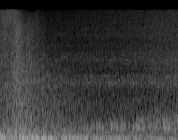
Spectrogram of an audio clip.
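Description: Film soundtrack sound effect: a sharp swell at the start that settles into a deep, steady rumble.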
